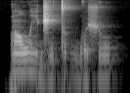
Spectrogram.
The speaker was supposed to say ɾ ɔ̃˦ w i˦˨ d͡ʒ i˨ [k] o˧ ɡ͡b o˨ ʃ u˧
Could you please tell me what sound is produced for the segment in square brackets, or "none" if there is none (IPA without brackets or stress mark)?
t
